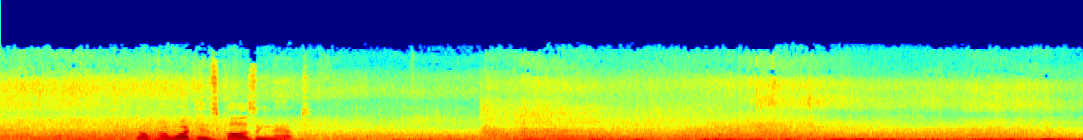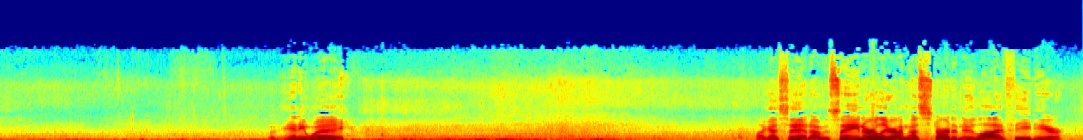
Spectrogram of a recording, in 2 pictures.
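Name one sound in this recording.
Small waves wash and break gently onto the shore.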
